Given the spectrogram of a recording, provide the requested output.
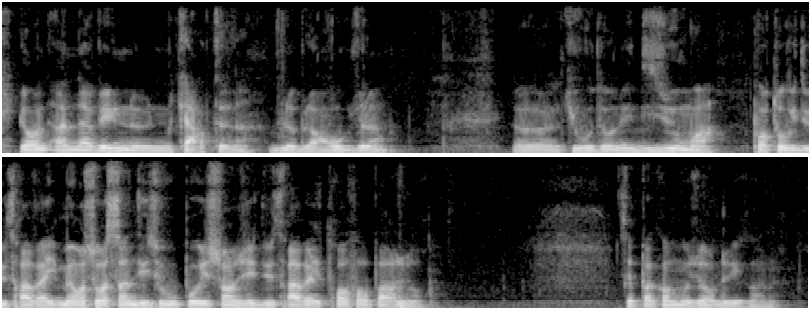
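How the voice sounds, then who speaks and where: Speaking at a moderate pace, a man has a fairly low pitch and a dark, mellow tone. He leaves long, frequent pauses. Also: lively intonation. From Kabylie, Algeria. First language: Kabyle (speaking French). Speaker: immigrant worker. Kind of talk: interview. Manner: halting.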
